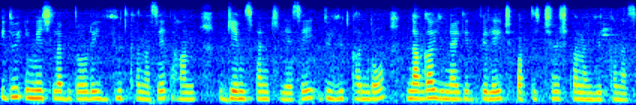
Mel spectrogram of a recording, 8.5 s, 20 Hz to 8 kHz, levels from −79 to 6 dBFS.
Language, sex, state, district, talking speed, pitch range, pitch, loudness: Nagamese, female, Nagaland, Dimapur, 190 wpm, 195-215 Hz, 205 Hz, -22 LUFS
